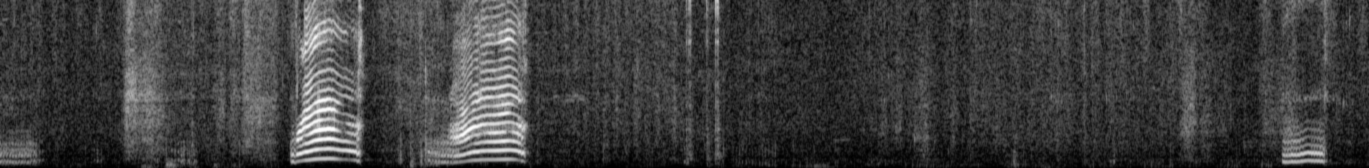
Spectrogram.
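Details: Domestic cat, said to be addicted to massage and annoyed when it stops, gives two loud drawn-out meows close together, then a shorter one near the end; faint purring and rustling in a quiet indoor room between calls.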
